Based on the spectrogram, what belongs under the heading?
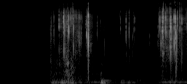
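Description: A bag of Whoppers malted milk balls crinkles and tears open as one of the candies is pushed against the edge of the bag, with two bursts of crisp, crackling plastic separated by a brief quieter moment. No one speaks.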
